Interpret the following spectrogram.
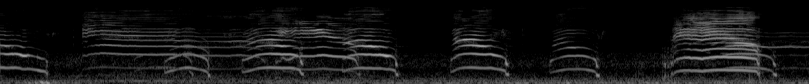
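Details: Cat giving a run of about eight clear meows, each an arching rise-and-fall with rich harmonics, some short and some drawn out, the last one long and loud.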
